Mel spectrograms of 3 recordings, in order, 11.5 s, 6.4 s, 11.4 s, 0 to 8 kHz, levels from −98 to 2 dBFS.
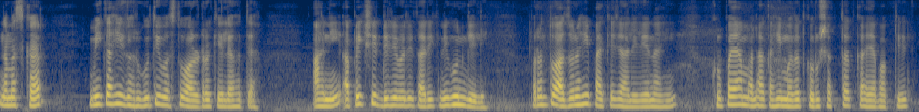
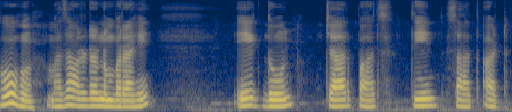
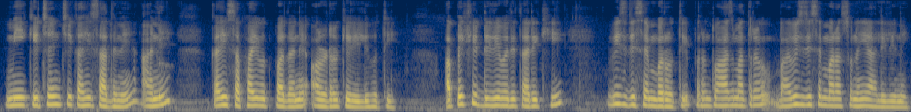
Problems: background sounds at intervals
